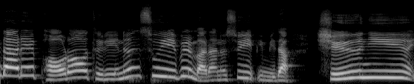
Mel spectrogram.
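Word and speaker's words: 収入: 슈니 양쪽에 장음 발음.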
